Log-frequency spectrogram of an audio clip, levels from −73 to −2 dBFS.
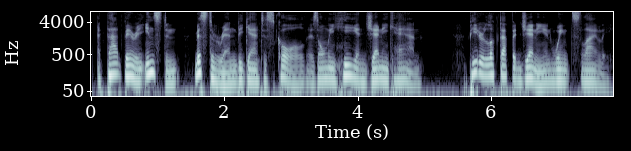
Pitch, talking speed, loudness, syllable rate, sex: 105 Hz, 175 wpm, -21 LUFS, 4.9 syllables/s, male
